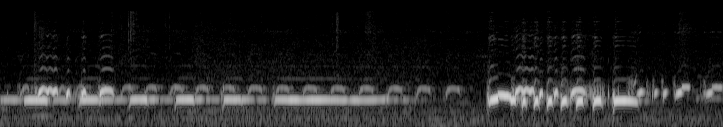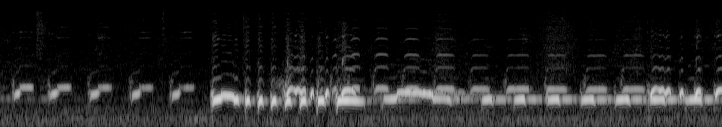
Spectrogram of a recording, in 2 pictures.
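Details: Zebra doves of local and Bangkok types calling as a lure to stir other doves; long sequences of quick repeated coo notes with louder bursts near four and seven seconds, several birds overlapping.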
